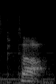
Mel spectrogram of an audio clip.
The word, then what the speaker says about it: Ptah: And some people go, I don't think it's pronounced Ptah. It is. I've checked. Oh, It okay. literally is pronounced Ptah, like Betue. You're like, oh, I think it's just pronounced Ta. No, it's Ptah.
